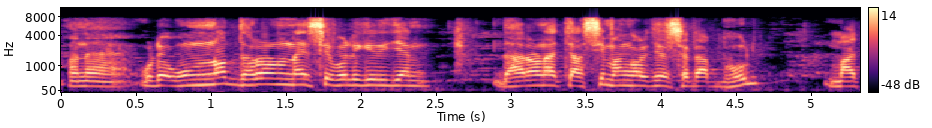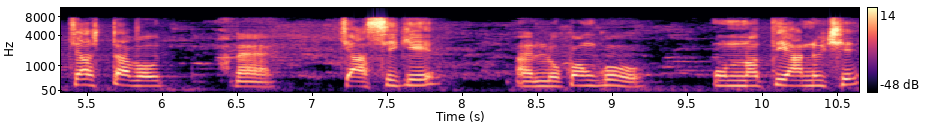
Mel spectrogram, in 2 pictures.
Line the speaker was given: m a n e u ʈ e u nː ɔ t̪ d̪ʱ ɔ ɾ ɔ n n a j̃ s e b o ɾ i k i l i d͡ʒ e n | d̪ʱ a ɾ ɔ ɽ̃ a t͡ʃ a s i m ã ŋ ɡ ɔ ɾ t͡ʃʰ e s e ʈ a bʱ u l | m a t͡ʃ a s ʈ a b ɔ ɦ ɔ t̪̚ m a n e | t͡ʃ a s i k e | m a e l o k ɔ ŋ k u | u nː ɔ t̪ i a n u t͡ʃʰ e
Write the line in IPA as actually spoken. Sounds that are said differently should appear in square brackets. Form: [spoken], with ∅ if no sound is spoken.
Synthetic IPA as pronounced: m a n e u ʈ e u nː ɔ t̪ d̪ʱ ɔ ɾ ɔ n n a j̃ s e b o [l] i k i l i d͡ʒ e n | d̪ʱ a ɾ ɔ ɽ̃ a t͡ʃ a s i m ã ŋ ɡ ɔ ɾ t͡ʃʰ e s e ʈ a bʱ u l | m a t͡ʃ a s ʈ a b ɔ ɦ [u] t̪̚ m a n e | t͡ʃ a s i k e | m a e l o k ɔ ŋ k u | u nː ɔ t̪ i a n u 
